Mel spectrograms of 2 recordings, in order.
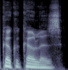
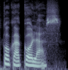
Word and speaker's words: Coca-Colas: But please take care to always pronounce the plural Spanish S as S and not Z with the voice. As we do in English after vowels, we say Coca-Colas, Coca-Colas, and coffees. In Spanish, it's Coca-Colas, cafés.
